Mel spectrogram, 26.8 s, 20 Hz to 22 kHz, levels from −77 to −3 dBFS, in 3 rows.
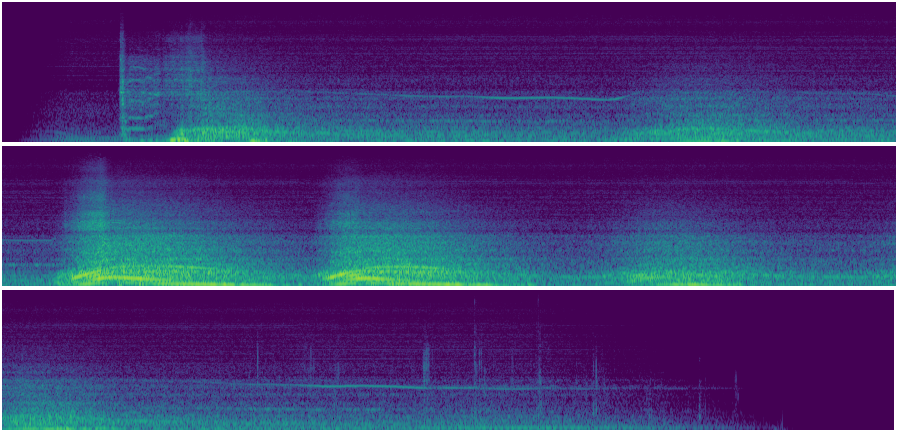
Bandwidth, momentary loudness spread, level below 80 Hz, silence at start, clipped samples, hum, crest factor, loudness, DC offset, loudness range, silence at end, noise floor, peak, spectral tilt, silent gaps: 19.5 kHz; 22 LU; -32 dBFS; 0.55 s; under 0.1%; none; 22 dB; -24 LUFS; under 0.1%; 19 LU; 1.95 s; -68 dBFS; -2 dBFS; -7 dB/octave; none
